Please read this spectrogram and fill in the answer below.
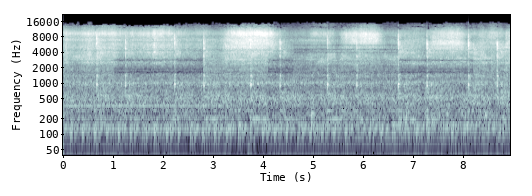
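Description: Narrow-gauge steam locomotive moving slowly with its cylinder drain cocks open: a steady hiss of escaping steam with a faint beat about twice a second. There are two louder rushes of high hiss, about three and five seconds in.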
